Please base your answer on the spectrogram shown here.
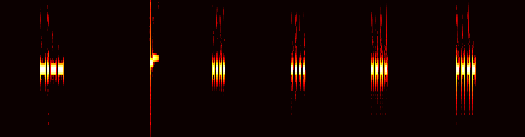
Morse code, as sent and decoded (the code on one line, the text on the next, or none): -.-- / .... .... .... ....
Y HHHH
